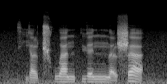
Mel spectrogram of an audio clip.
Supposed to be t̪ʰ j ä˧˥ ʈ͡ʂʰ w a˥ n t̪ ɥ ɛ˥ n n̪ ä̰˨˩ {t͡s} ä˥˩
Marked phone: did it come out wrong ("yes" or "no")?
yes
